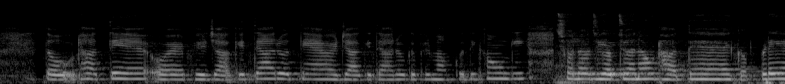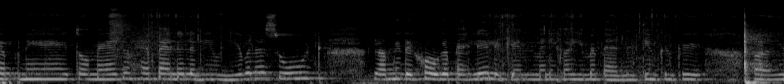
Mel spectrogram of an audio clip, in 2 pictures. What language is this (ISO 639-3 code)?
hin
